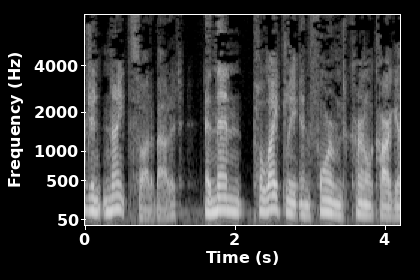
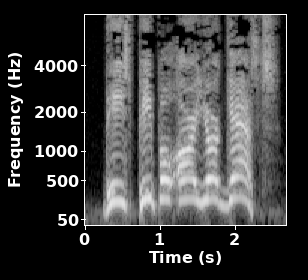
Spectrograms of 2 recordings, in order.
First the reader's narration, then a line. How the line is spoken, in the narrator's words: he shouted suddenly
